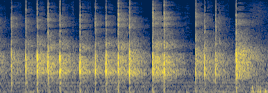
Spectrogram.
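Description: Chalk on a chalkboard as a word is written: a quick, uneven run of sharp taps with short scratches between them.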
